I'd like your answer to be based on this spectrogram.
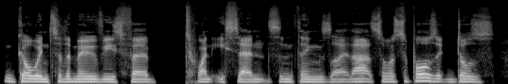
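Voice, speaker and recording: A man's voice: mid-range voice, little pitch movement, normal speed, no room sound, studio quality. A man co-hosting a podcast, chatting casually about films. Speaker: podcast co-host. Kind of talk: casual film discussion chat.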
